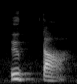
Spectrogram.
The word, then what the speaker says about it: 읊다: 읊다, to recite. Only the 피읍 sound is used.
